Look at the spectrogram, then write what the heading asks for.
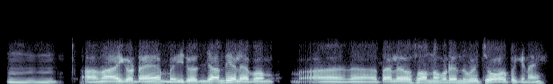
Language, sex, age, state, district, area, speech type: Malayalam, male, 45-60, Kerala, Idukki, rural, conversation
